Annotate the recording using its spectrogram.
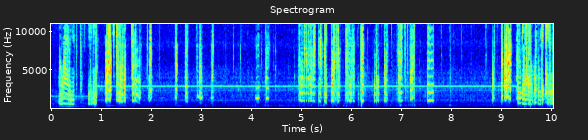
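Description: Fast-forwarded, pitched-up sound of a small Phillips screwdriver taking tiny screws out of a Lenovo ThinkPad T430's screen frame: a quick scatter of high clicks and chirps.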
